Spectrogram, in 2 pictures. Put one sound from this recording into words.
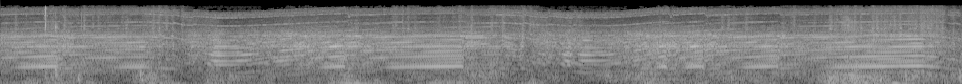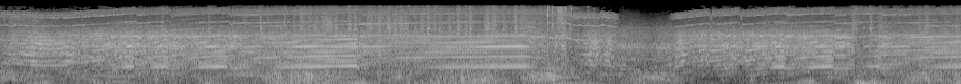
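A racing car engine screams at high revs, rising and falling as the gears shift.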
